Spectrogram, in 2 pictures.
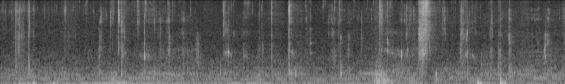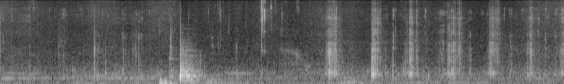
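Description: Close-up eating sounds of grilled rotisserie chicken: biting and chewing with repeated crunches and wet mouth clicks, and one louder thump about nine seconds in.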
